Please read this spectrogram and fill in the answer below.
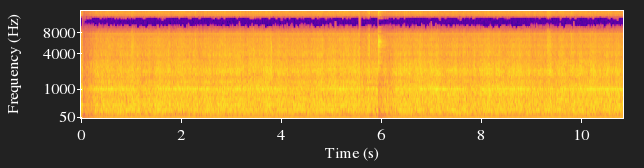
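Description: Jack LaLanne Power Juicer's electric motor running steadily while juicing vegetables, a constant hum with a high whine. It briefly dips in loudness near the start and again about six seconds in.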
